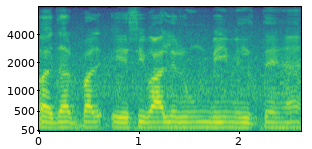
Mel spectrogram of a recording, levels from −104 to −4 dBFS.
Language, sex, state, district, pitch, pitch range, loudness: Hindi, male, Uttar Pradesh, Jalaun, 120 Hz, 120-125 Hz, -15 LUFS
